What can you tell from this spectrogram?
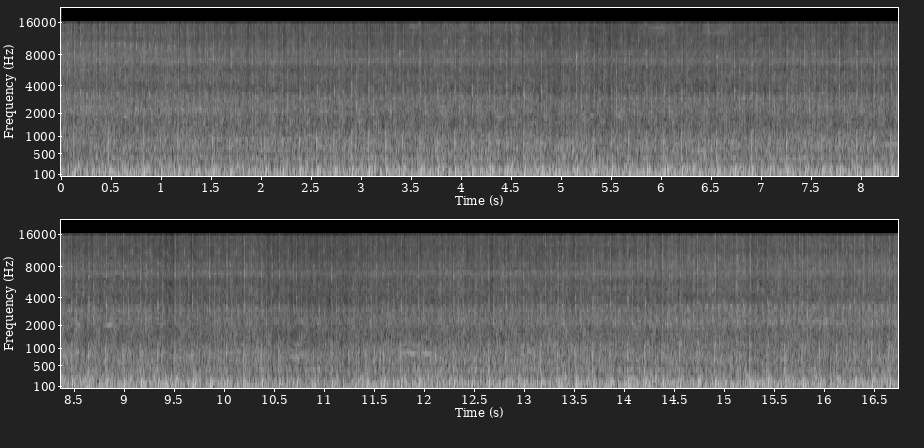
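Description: Lister D type single-cylinder stationary engine running steadily with an even, rapid beat, belt-driving a small water pump.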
